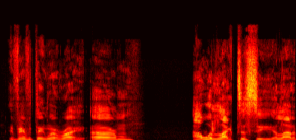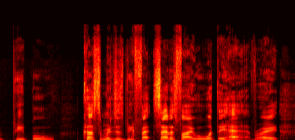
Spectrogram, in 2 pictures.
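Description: With an American accent, a man in a normal speaking voice uses a fairly high pitch and lively intonation at a moderate pace, recorded very cleanly against a silent background with a dry, close sound and no echo. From Chicago. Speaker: printing business owner. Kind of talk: casual chat. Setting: studio.

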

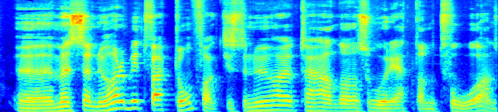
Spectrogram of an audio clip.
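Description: Noticeable background noise is present. The voice moves through very wide pitch swings. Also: man. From Sweden, Norrköping. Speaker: guitarist and guitar teacher. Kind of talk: casual chat. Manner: halting.

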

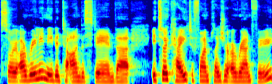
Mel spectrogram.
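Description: A woman speaks at a fairly quick pace with an Australian accent, her pitch medium with ordinary variation. The recording is very clean, with a silent background. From Australia, Adelaide. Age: 30s. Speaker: health coach. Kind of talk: interview.

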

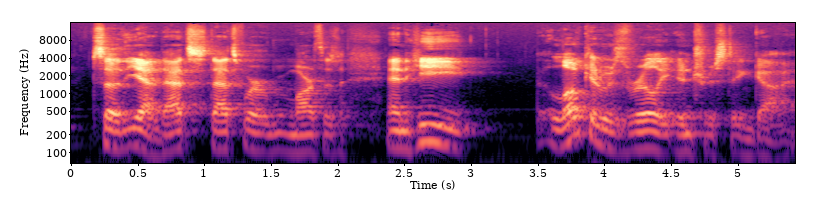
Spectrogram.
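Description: Audible room echo surrounds a man with an American accent who talks at a moderate pace, his fairly low voice bright and sharp in tone. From Washington D.C. area. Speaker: author and local historian. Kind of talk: interview.

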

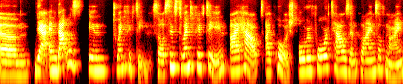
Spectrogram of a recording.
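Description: A woman with a Turkish accent talks at a very slow pace with hardly any pauses, her fairly high voice full of lively intonation. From Aegean coast of Turkey. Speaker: nutrition coach. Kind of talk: interview.

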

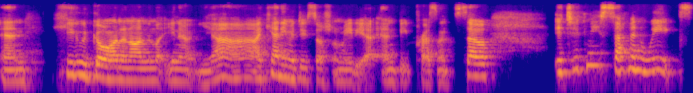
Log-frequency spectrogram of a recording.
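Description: A woman with a General American accent talks at a moderate pace and medium pitch, her voice making very wide pitch swings. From US. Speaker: educator and entrepreneur. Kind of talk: interview.

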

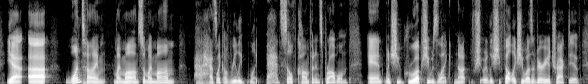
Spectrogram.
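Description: A man with an American accent has a normal speaking voice, speaking at a medium pitch and moderate pace with ordinary pitch variation, in a very clean recording with a silent background. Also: dry, close sound with no echo. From US South. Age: 30s. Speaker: comedian. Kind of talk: casual chat.

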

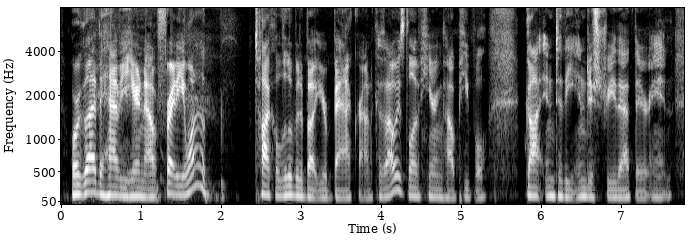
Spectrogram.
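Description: This man speaks very fast at a medium pitch, with ordinary pitch variation. His voice is somewhat breathy. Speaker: podcast host. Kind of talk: casual interview.

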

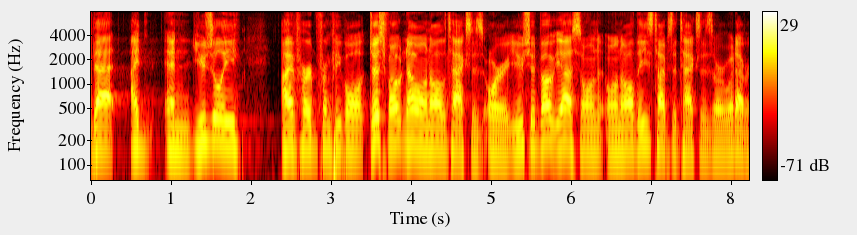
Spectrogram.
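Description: A man has a plain, everyday voice with a fairly high pitch and ordinary pitch variation. He speaks at a moderate pace in a very clean recording with a silent background. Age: 30s. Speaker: podcast co-host. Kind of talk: casual chat. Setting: live-streamed studio podcast.

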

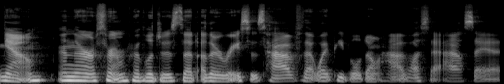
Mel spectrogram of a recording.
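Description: A woman's very deep, low voice with vocal fry and big swings in loudness. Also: fairly quick pace. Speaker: podcast co-host. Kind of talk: casual chat. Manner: animated.

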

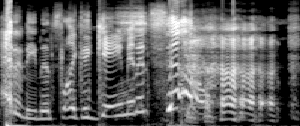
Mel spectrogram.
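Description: A put-on character voice, high-pitched, with very wide pitch swings and a fairly slow pace. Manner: cartoonish, exaggerated.

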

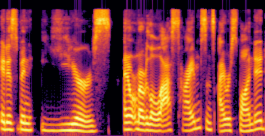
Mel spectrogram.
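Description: Over a quiet background with a dry, close sound and no echo, a woman talks in a plain, everyday voice at a fairly quick pace, fairly low pitch, and fairly even intonation. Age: 20s. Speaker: business coach. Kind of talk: interview.

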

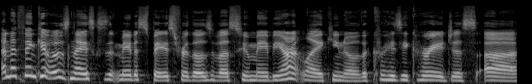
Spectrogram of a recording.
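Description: Speech comes at a fairly quick pace in a bright, sharp tone. The recording is very clean, with a silent background. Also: woman. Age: young. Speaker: podcast co-host, creative writing background. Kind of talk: casual chat.

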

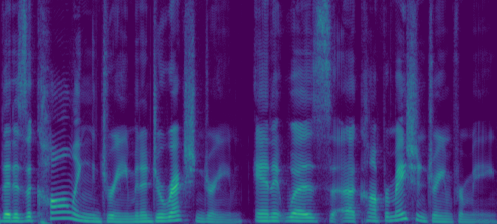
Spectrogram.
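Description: A woman with a Texas accent speaks at a moderate pace, her pitch fairly low and her intonation lively. The tone is bright and sharp, and the recording is very clean over a silent background. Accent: Texas Southern US. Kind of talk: religious teaching talk.

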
